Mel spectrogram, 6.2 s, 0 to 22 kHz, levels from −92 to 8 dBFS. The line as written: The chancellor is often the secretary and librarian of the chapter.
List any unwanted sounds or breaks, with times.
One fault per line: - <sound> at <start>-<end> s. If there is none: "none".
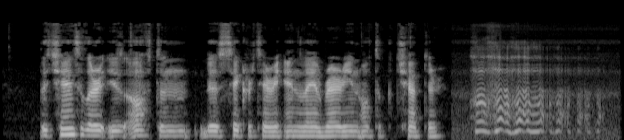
- laugh at 4.7-6.1 s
